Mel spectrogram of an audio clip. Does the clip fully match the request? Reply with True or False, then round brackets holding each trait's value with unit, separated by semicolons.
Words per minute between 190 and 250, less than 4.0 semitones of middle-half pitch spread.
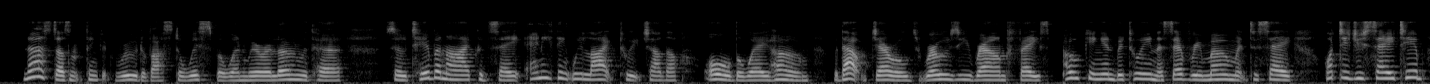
True (205 wpm; 3.5 semitones)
